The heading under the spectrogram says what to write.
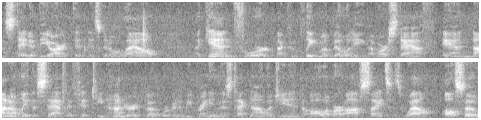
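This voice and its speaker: A man talks briskly through a list of features, his voice a little low. He sounds distant in an echoey room, with a noisy hum behind him. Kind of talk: interview talk for a corporate video. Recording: roomy, distant mic, background noise.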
